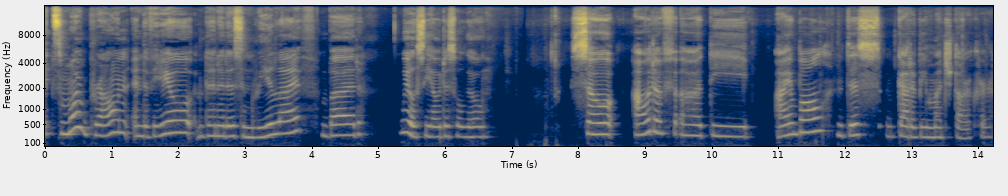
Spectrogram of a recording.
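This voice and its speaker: A woman with a non-native accent talks at a very slow pace. Her pitch is high, yet the tone is dark and mellow. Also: ordinary pitch variation. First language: not English. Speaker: amateur painter. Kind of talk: tutorial. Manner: hesitant, many fillers.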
